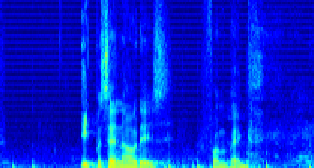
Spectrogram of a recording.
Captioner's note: laughs, audience laughs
